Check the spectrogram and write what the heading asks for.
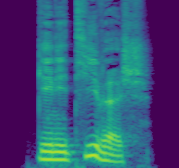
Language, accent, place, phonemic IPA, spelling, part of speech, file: German, Germany, Berlin, /ˈɡeːniˌtiːvɪʃ/, genitivisch, adjective, De-genitivisch.ogg
- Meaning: genitive (of or pertaining to the genitive case)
